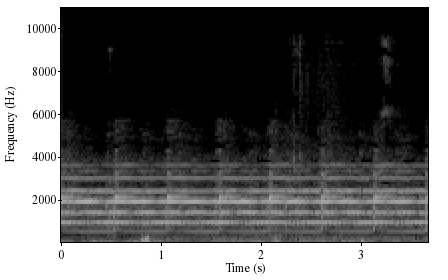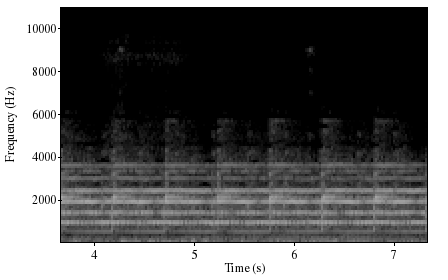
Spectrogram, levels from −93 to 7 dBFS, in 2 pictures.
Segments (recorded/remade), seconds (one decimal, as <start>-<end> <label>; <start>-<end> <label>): 0.0-0.4 remade; 0.4-1.6 recorded; 1.6-7.3 remade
